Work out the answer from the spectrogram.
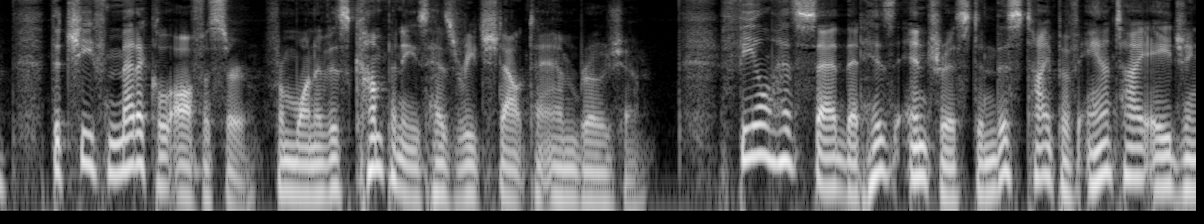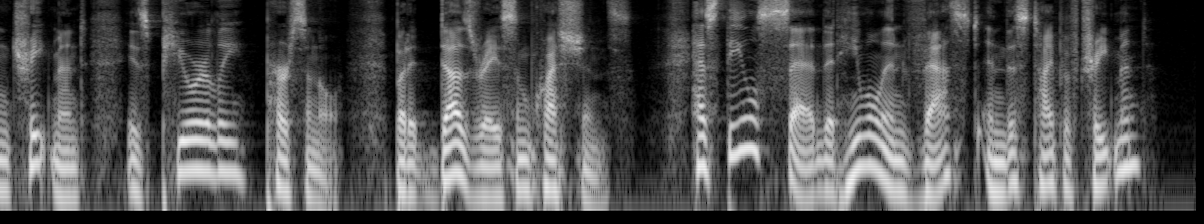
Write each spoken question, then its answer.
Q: Has Thiel said that he will invest in this type of treatment?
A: No, Thiel hasn't said that he will invest in this type of treatment.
